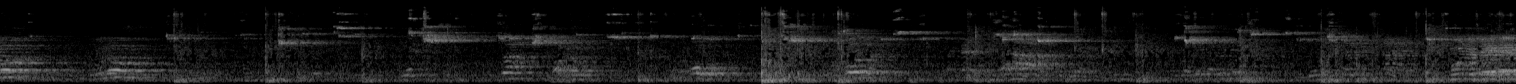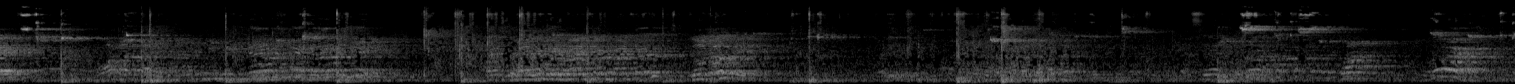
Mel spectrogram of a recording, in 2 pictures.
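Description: Pickup basketball game on a hardwood gym floor: the ball bouncing, sneakers squeaking and players calling out, all echoing in the large hall.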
